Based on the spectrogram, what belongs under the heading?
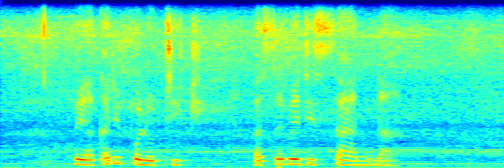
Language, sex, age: Southern Sotho, female, 22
